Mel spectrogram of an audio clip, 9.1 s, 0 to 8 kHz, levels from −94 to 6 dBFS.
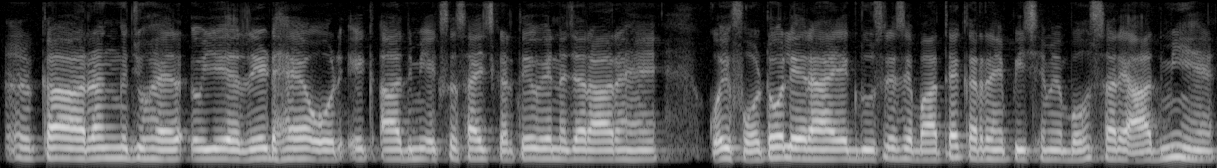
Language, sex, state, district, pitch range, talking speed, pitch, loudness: Hindi, male, Bihar, Kishanganj, 165-180 Hz, 235 wpm, 170 Hz, -18 LUFS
